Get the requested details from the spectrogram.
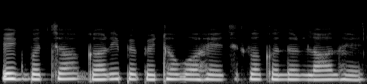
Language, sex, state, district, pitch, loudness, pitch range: Hindi, female, Arunachal Pradesh, Lower Dibang Valley, 230 Hz, -16 LUFS, 225-240 Hz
